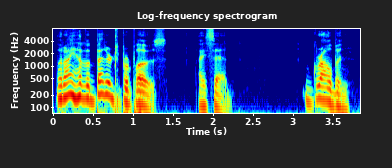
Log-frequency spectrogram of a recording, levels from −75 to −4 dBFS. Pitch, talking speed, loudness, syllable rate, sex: 150 Hz, 155 wpm, -19 LUFS, 5.9 syllables/s, male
